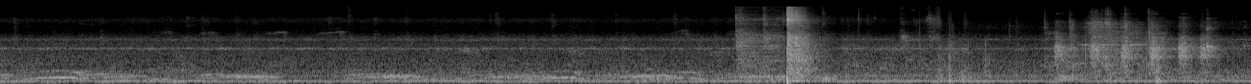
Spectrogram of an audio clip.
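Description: Pigeons, including Andalusian and collared birds offered for sale, coo repeatedly in a soft rhythmic pattern nearby over a steady hum, with clattering knocks and handling noises toward the end.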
